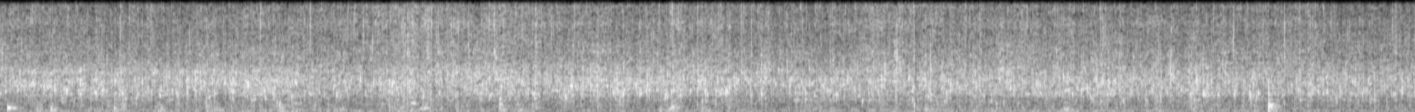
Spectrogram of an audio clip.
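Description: Food deep-frying in hot oil, a steady close sizzle with scattered sharp pops and splatters over about fourteen seconds, with no talking.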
